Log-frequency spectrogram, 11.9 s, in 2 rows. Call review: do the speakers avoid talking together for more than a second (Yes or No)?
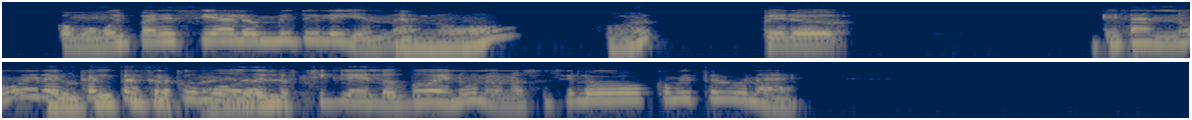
No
